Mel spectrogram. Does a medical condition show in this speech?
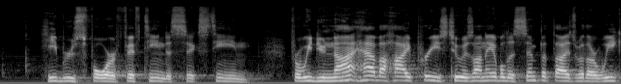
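No.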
